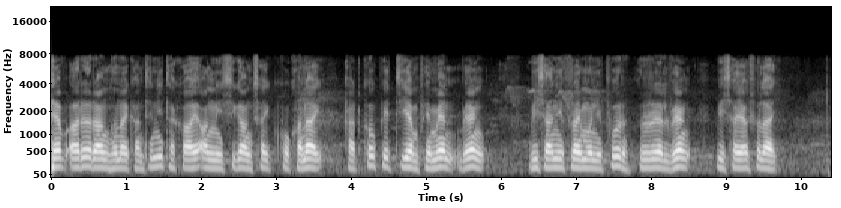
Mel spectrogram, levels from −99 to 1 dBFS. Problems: background sounds at intervals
